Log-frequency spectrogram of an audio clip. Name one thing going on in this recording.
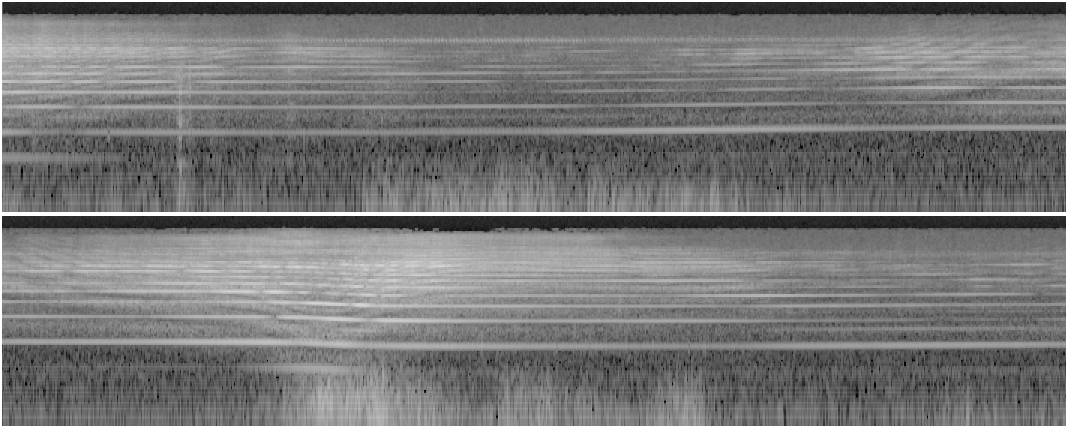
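A model jet engine whines steadily, rising in pitch as the plane passes close by at speed and then dropping.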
